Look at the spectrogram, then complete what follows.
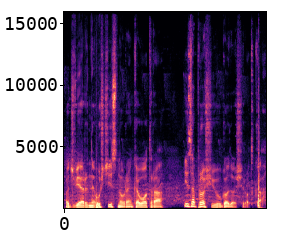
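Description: Lowish-voiced male story narrator. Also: sing-song, moderate pace, very noisy. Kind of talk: scripted audiobook narration of an audio drama. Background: background music and street ambience.

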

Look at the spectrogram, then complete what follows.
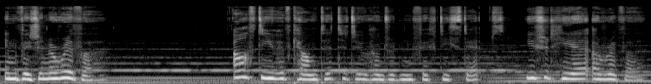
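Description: A woman playing a calm, controlling relaxation tape instructor in an audio drama, measured and soothing with a quietly ominous air, giving guided instructions. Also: a little high, natural voice. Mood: soothing, hypnotic. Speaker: narrator of relaxation cassettes. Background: new-age music.

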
